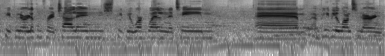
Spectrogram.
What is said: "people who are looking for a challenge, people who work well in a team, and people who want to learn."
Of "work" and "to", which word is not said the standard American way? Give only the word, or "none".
none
